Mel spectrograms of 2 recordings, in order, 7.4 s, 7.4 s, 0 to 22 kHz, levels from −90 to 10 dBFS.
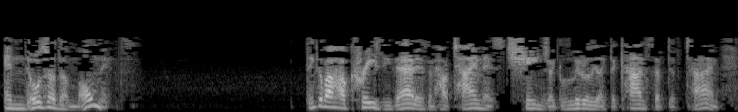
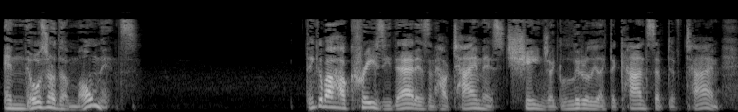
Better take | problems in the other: second | garbled, watery; badly; nothing above 5.5 kHz; slightly in the second

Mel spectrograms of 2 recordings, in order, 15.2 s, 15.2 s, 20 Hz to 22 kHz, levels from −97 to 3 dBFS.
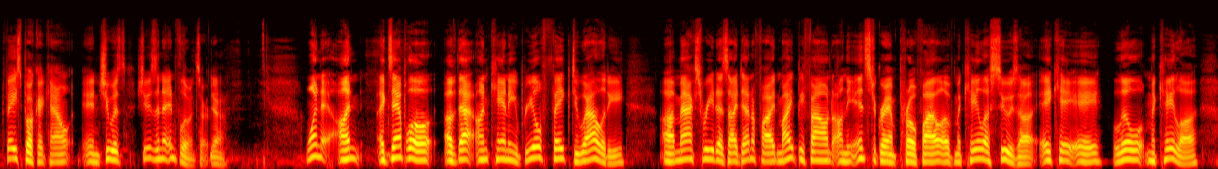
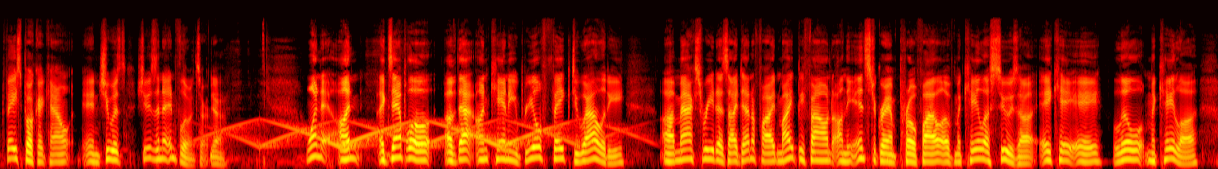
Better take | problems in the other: first | siren; noticeable; from 2.5 to 8 s; peak 8 dB below the speech

